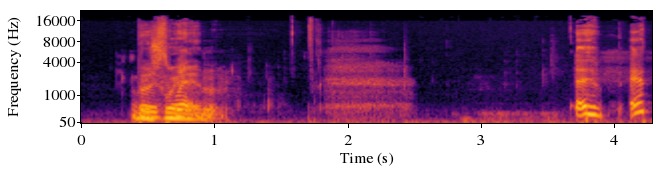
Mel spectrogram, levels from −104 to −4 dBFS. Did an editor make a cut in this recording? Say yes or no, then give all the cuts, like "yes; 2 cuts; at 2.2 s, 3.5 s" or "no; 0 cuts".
no; 0 cuts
